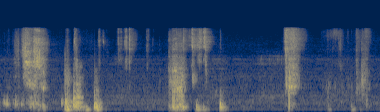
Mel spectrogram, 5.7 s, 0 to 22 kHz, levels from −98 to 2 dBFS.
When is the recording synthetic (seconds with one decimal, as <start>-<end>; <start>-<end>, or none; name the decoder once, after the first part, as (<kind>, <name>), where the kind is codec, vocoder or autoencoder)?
none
